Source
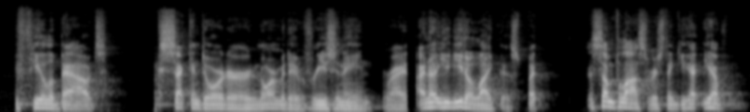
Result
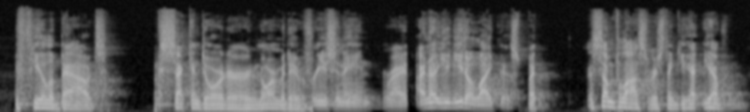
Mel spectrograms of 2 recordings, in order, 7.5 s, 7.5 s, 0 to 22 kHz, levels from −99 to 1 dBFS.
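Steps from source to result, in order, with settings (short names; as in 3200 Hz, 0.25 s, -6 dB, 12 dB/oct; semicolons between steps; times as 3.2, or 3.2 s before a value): 3.13–5.2 HPF 240 Hz 24 dB/oct; spectral compressor 2:1; gain +7.5 dB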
